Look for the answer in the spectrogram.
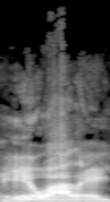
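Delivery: very high-pitched voice. Doing an impression of Dina greeting Wally: imitating Dina. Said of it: "I did my best Dina impression".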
